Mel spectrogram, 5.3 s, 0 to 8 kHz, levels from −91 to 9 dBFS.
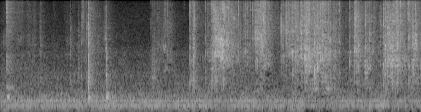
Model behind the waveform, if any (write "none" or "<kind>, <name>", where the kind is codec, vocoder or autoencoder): none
